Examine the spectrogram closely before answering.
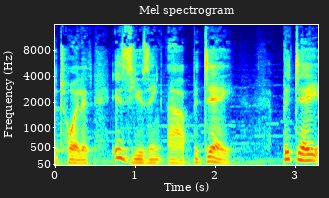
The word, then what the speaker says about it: bidet: Bidet is a French word, so we pronounce it a little bit differently than it looks.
